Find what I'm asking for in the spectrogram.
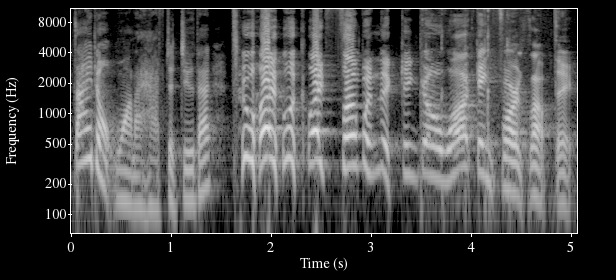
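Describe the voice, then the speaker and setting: A man's voice: very high-pitched, wildly swooping pitch, moderate pace, exaggerated voice. A man playing a pompous, scatterbrained, rude and giggly celebrity interviewer in a parody show. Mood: blunt, rambling. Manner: pompous, erratic, blunt. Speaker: spoof interview show host.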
